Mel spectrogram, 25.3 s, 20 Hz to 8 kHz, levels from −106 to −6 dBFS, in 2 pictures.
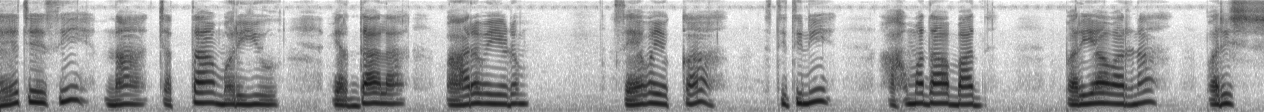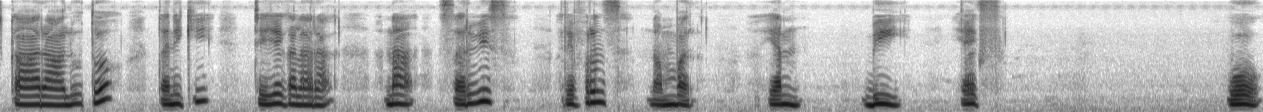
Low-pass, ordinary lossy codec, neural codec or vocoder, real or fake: none; none; none; real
